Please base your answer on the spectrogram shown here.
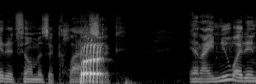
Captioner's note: belches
